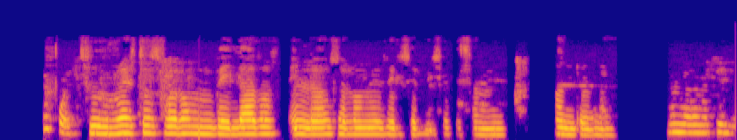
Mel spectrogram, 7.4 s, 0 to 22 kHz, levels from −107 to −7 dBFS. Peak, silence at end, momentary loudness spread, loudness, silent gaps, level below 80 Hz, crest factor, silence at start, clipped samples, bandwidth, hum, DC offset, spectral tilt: -6 dBFS; 0 s; 14 LU; -22 LUFS; 2.83-2.88 s, 5.08-5.14 s, 5.29-5.55 s, 6.18-6.67 s; -64 dBFS; 16 dB; 0.45 s; under 0.1%; 7.4 kHz; none; under 0.1%; -8 dB/octave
